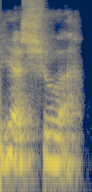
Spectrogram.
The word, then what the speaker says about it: Yeshua: and I was speaking to Yeshua and that is how he told me to pronounce his name. So I call him Yeshua and I said I don't understand.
